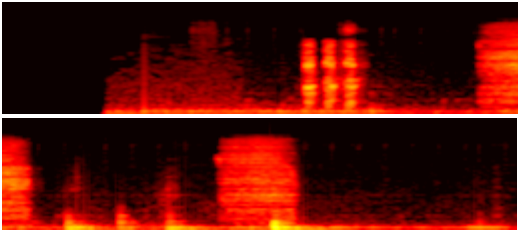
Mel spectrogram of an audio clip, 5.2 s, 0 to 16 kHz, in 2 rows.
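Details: Hungry barn owl owlets around their mother in a nest box before dawn, 4:34 am on 20 April 2023: long harsh rasping hisses and short clicking bursts, with a low steady hum.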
